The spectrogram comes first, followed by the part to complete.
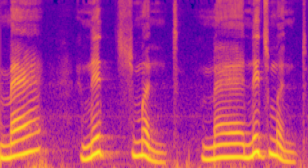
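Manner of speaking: मैनेजमेंट slowly as मै-निज-मंट, ज running straight into म; three-syllable split. Shown as a demonstration. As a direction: stretch मै, then join निज-मंट. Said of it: "ज के बाद म तुरंत आ जा रहा है".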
